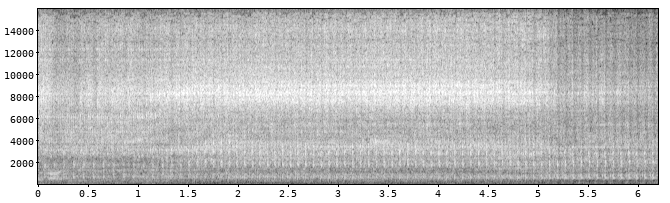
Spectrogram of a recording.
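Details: 1992 Toyota Camry 4-cylinder that cut off on freeway while low on oil, oil and treatment since added: fast hard ticking knock about three per second over idle; internal knock suspected, cause not confirmed.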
